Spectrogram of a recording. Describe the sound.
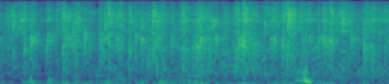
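A short burst of audience applause for a man called to the front, a steady, dense patter of many hands clapping at moderate volume, with voices murmuring underneath throughout.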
